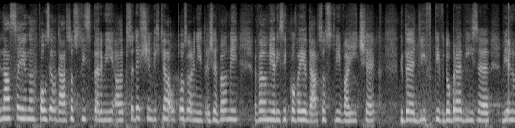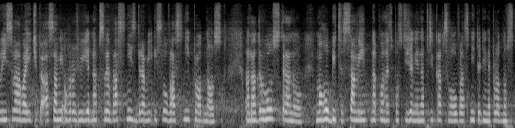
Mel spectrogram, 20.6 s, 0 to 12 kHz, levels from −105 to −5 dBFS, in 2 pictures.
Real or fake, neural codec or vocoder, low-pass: fake; codec, 44.1 kHz, 2.6 kbps, DAC; 10.8 kHz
